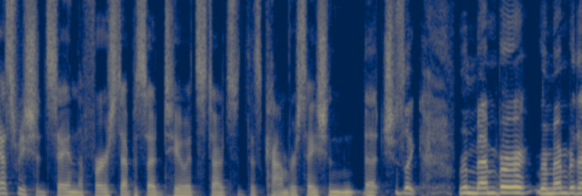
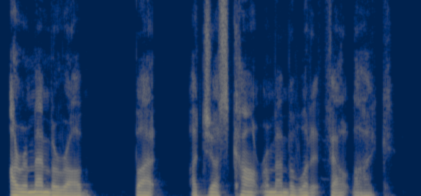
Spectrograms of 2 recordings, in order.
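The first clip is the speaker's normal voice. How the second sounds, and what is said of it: Posh English accent. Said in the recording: “his type of English accent ... Pretty good. Nice and posh.”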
